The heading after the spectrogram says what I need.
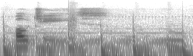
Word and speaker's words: Boetje's: weapon here it is Bogey's stone ground mustard and that's pronounced bow cheese it's made right here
